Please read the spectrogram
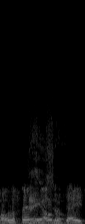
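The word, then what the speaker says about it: Oladejo: Ola Dejo.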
